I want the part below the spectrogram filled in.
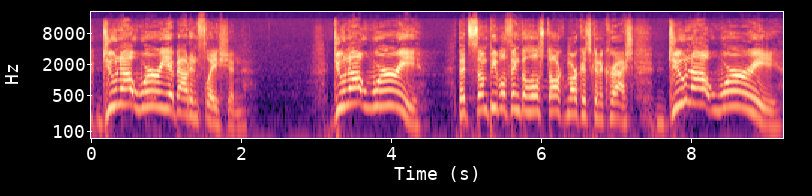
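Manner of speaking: high, emphatic preacher's proclamation; preached proclamation. Acted. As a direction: proclaim it loudly, stretching the words out. Acting Jesus addressing today's congregation.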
